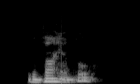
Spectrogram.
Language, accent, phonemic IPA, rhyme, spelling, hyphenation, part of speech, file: English, Southern England, /ˈvaɪəbəl/, -aɪəbəl, viable, vi‧a‧ble, adjective / noun, LL-Q1860 (eng)-viable.wav
- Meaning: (adjective) 1. Able to live on its own (as for a newborn) 2. Able to be done, possible, practicable, feasible 3. Capable of working successfully 4. Able to live and develop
